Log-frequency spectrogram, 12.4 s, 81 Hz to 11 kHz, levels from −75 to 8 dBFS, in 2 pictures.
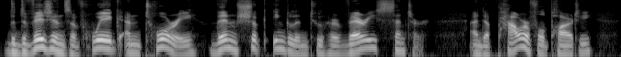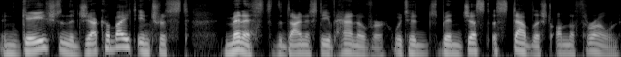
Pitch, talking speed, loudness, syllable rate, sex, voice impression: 125 Hz, 170 wpm, -23 LUFS, 5.5 syllables/s, male, very masculine, slightly young, slightly thick, very tensed, very powerful, very bright, slightly soft, very clear, very fluent, cool, slightly intellectual, very refreshing, very sincere, slightly calm, very friendly, very reassuring, very unique, wild, slightly sweet, very lively, kind, slightly intense, light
